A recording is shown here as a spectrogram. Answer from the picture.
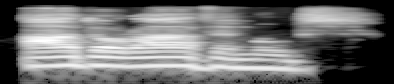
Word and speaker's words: adoravimus: It is not adoravimus, adoravimus. So adoravimus. Vimus, short I, and the accent is on the long A there.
